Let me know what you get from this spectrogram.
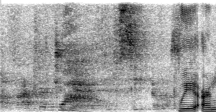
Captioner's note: people chattering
